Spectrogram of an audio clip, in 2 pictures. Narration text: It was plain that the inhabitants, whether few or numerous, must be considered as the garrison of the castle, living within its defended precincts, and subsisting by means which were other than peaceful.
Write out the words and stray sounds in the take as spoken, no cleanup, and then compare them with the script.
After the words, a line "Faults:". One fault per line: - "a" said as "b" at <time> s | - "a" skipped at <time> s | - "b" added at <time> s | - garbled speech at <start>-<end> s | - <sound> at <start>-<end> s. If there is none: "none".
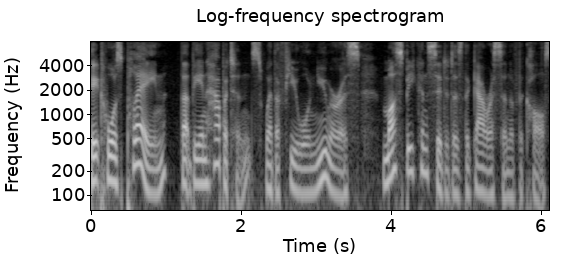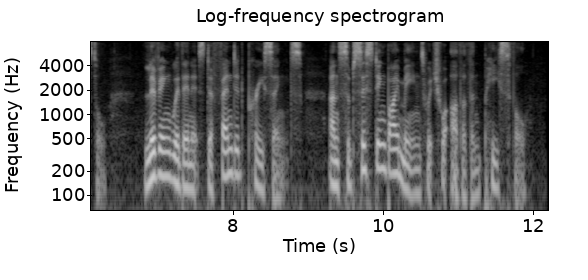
It was plain that the inhabitants, whether few or numerous, must be considered as the garrison of the castle, living within its defended precincts, and subsisting by means which were other than peaceful.
Faults:
- dropout at 6.1-6.2 s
